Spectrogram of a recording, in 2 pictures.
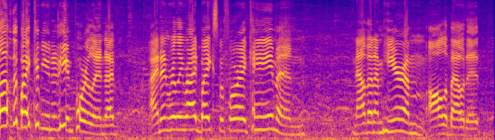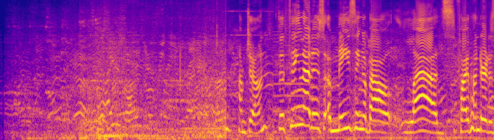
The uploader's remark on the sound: Live from the Ladds 500! Wade into the thick crowds at Ladds 500 to chat with the assembled characters.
